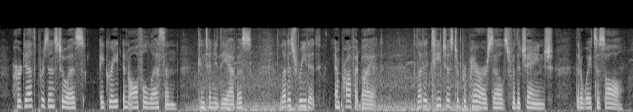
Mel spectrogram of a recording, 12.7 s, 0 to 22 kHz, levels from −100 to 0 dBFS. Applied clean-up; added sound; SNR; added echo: none; Bird; 8 dB; none.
